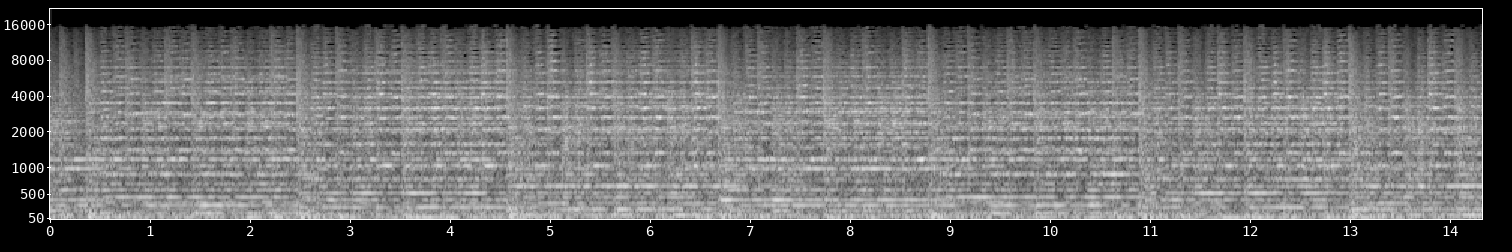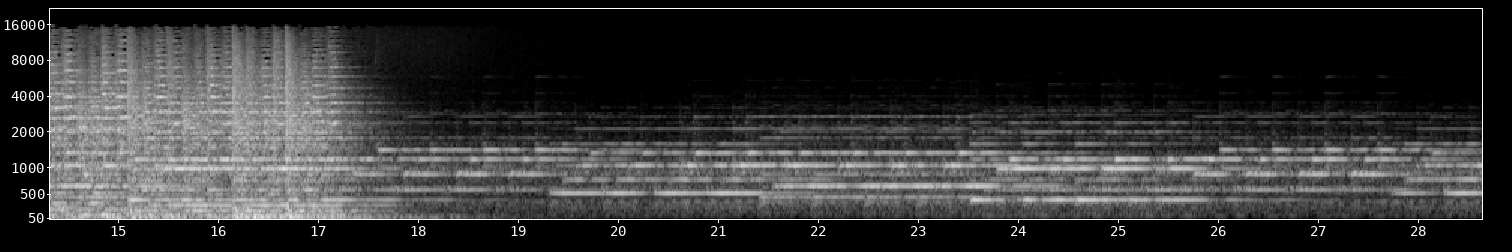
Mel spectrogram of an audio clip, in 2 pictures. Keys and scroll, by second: 7.0 ctrl+0, 11.0 ctrl+0.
